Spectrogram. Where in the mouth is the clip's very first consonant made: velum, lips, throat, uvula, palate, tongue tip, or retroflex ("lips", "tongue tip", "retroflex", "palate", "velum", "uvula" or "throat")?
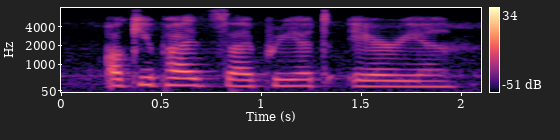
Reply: throat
